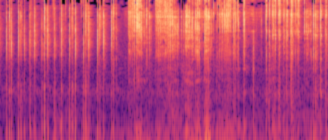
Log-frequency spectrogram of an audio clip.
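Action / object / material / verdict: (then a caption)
scrape / plastic wide-tooth comb / plastic / none. A small, solid, wide-tooth translucent amber plastic hair comb has its teeth strummed, scratched and tapped with long red nails. Quick, bright, clicky taps come first, then a stretch of hissy scratching and strumming, then more rapid taps. The sound is crisp and high-pitched with almost no ring.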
